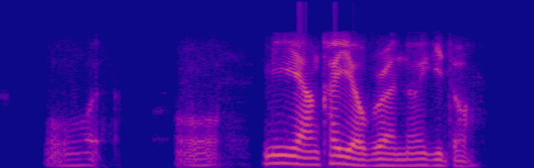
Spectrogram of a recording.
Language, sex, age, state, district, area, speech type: Manipuri, male, 18-30, Manipur, Chandel, rural, conversation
